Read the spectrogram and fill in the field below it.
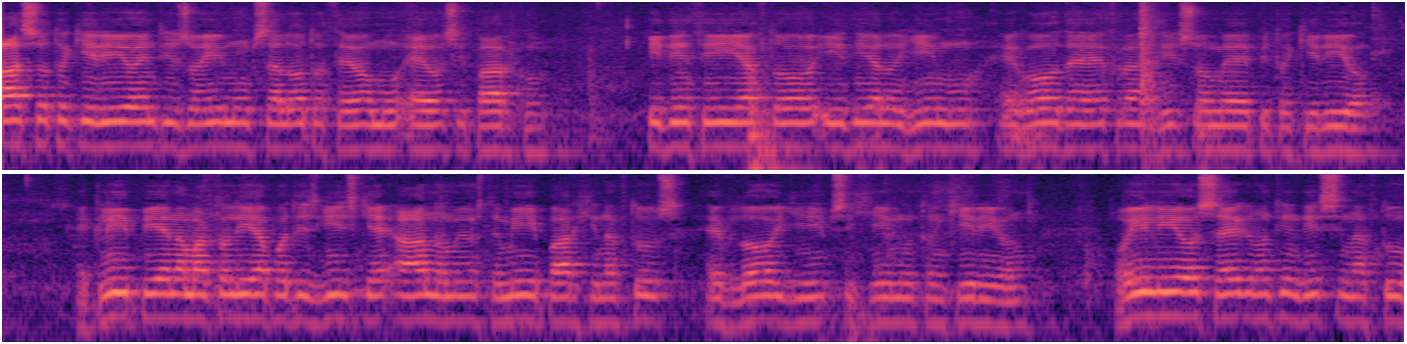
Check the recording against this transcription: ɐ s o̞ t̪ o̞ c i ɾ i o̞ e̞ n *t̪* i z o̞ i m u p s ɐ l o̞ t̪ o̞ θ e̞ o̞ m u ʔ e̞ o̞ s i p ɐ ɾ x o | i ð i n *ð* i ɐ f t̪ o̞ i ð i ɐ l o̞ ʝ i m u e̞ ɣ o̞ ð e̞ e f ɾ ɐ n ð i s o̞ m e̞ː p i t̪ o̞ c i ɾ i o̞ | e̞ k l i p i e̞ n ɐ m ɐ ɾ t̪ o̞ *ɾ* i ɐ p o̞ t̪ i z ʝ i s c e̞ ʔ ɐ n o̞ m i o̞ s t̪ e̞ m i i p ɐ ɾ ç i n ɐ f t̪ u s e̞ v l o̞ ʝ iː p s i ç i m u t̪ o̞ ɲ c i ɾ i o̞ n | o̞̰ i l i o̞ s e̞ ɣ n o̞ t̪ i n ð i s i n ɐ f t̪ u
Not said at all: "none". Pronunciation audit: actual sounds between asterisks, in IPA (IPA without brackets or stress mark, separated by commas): t̪, θ, l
